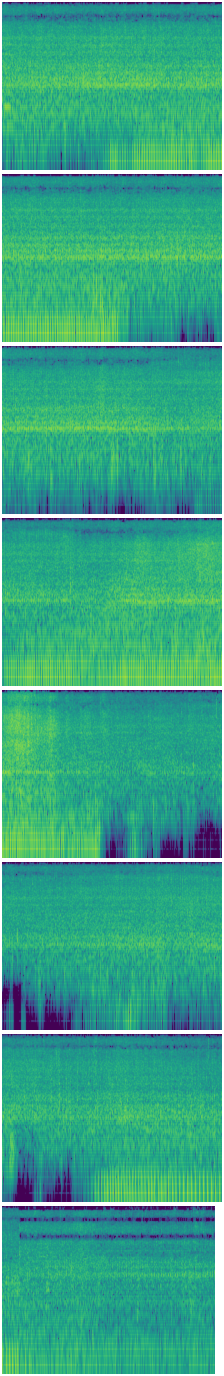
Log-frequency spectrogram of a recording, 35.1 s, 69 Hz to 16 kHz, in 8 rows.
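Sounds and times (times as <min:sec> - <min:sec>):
vehicle engine running: 0:00.0 - 0:07.9, 0:12.6 - 0:19.6, 0:28.1 - 0:35.0
high whine: 0:01.9 - 0:06.9, 0:13.2 - 0:19.6
deep low rumble: 0:13.2 - 0:19.6.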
